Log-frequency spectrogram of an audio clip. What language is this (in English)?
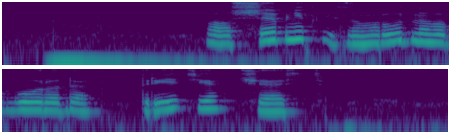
Russian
